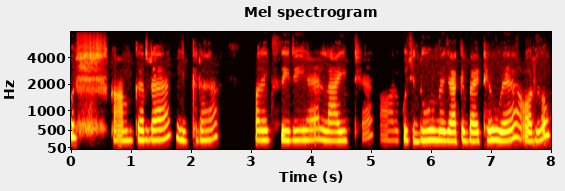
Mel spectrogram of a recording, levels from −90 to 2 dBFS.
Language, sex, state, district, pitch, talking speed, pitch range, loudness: Hindi, female, Bihar, Begusarai, 245 Hz, 185 wpm, 240-265 Hz, -22 LUFS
